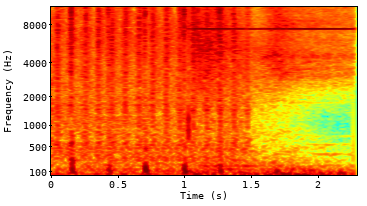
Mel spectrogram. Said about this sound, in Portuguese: Ele atirou em mim.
